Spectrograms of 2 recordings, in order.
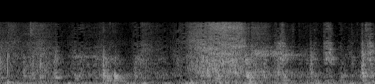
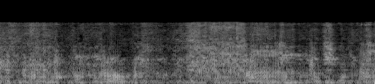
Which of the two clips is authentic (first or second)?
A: first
